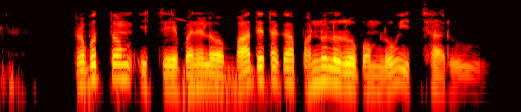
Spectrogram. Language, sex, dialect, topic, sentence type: Telugu, male, Southern, banking, statement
